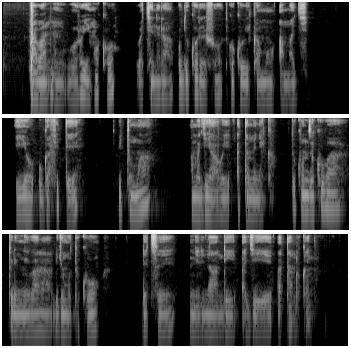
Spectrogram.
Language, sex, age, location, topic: Kinyarwanda, male, 18-24, Huye, finance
